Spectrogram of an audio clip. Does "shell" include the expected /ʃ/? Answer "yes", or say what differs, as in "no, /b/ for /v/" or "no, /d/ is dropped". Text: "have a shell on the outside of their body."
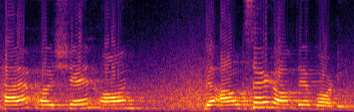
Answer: yes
